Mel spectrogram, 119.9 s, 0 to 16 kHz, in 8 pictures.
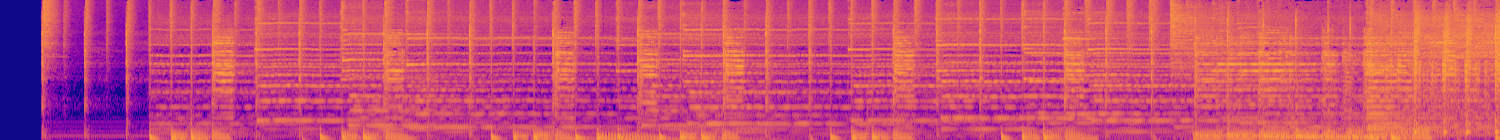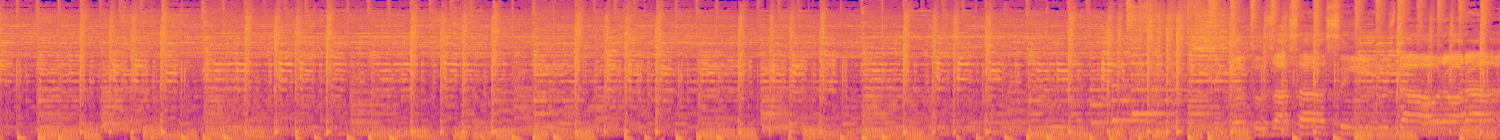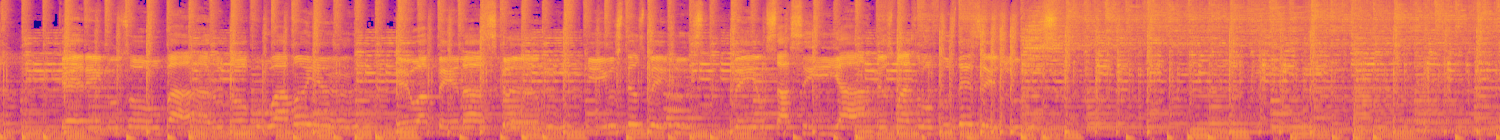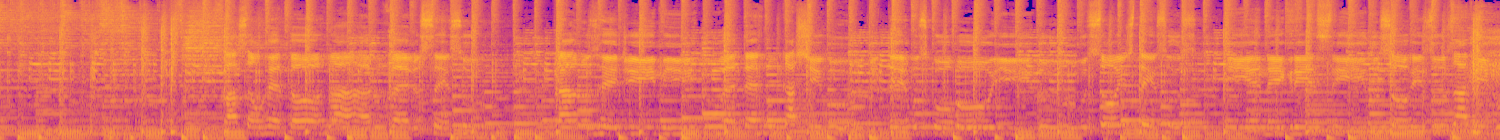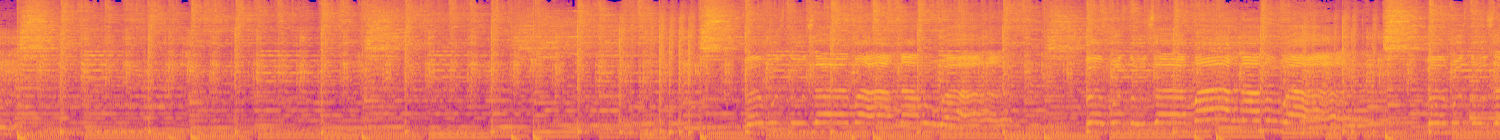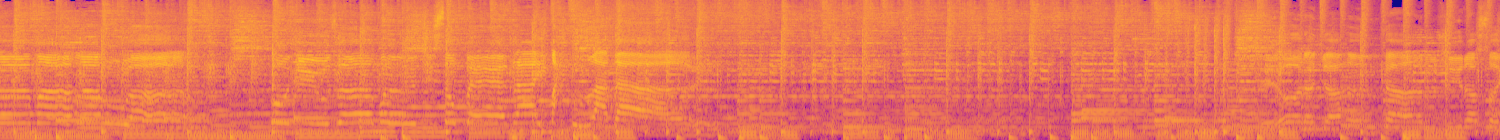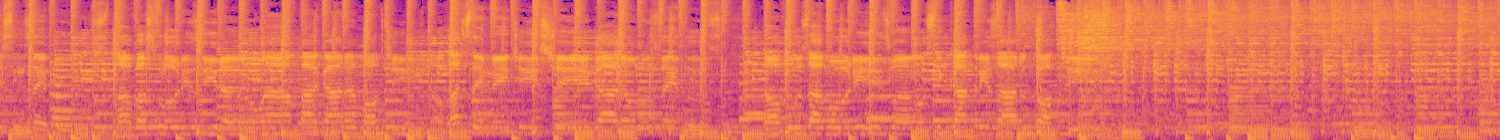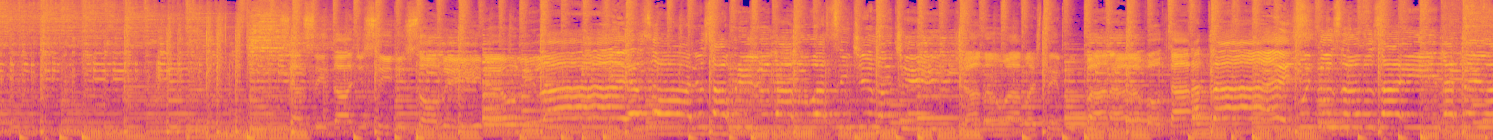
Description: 1035   03:04:00   Faixa:     Rock Nacional
Teclados
Baixo Elétrico 6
